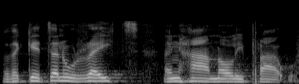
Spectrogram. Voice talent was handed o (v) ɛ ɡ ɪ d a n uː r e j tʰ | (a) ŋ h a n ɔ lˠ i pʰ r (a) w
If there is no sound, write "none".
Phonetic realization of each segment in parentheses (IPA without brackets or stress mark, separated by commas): ð, ə, a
